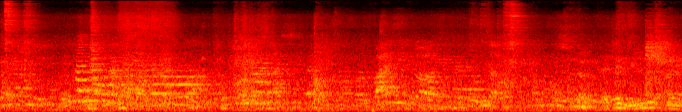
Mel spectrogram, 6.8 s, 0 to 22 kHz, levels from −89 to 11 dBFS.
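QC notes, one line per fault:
No faults heard in playback.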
